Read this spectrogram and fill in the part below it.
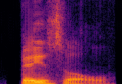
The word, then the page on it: basil: American English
